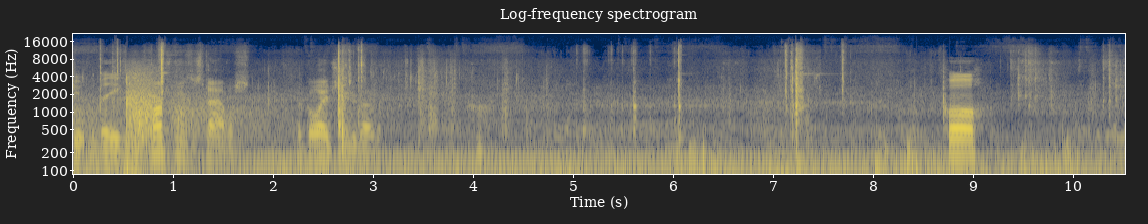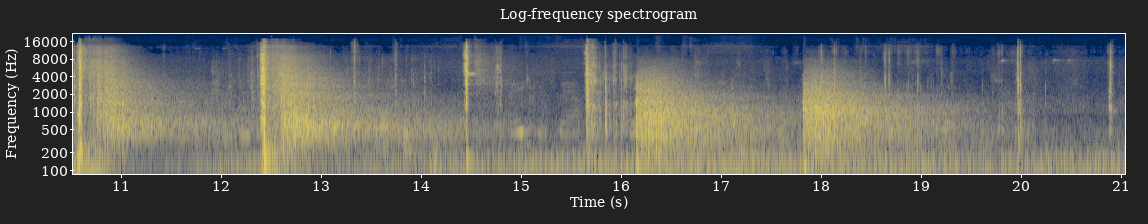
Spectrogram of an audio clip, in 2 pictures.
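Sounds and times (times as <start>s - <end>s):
shotgun shots: 0.0s - 2.0s, 10.4s - 15.0s, 15.6s - 19.6s
rolling echo of gunshots: 0.0s - 2.5s, 10.5s - 14.8s, 15.7s - 19.8s.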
